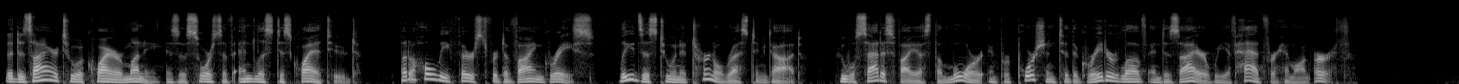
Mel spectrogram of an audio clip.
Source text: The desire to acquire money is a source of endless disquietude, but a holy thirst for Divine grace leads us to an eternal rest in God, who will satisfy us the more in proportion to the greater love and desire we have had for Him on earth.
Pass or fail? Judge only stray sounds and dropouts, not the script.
pass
